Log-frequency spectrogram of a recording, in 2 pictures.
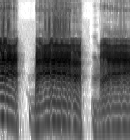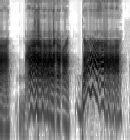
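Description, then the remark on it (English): A person imitates a goat with five loud, wavering bleats in a row, each about a second long and separated by short pauses, the voice quavering and nasal. “I would do a goat.”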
